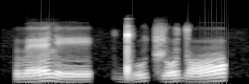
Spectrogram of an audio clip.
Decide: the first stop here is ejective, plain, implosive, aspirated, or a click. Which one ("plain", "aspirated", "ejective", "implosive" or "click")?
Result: click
